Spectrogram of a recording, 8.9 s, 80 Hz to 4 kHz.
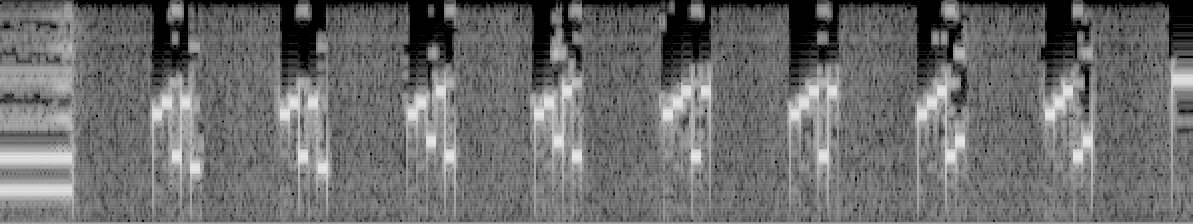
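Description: Five-tone selective call (ZVEI), heard as quick runs of five tones, tones of about 70 ms. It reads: 89391 89391 89503 89503 89030 89030 89035 89035
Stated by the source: ZVEI five-tone selective call 89125 received by SDR.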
